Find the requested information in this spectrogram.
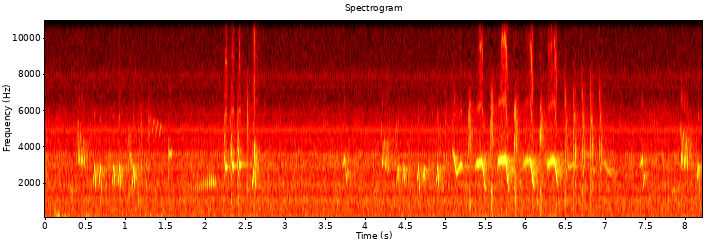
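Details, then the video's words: Nightingale duet by two males, Castor Hanglands near Peterborough, May 2012; clusters of repeated chips, brief rattles and looping whistled notes in rapid sequence, roughly three per second. "Nightingale Duet"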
